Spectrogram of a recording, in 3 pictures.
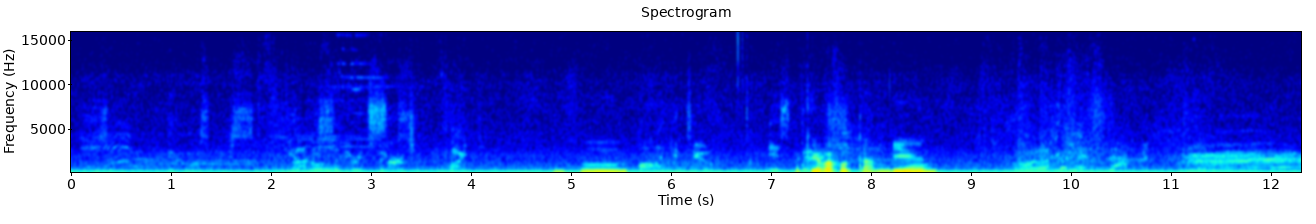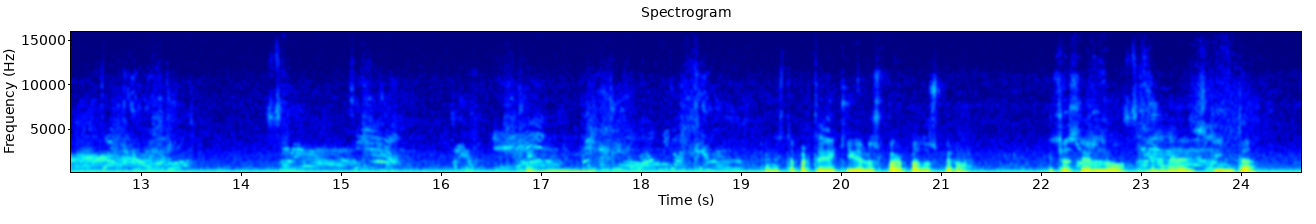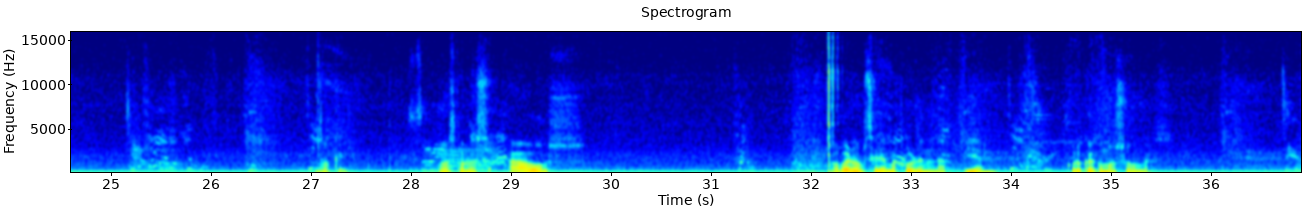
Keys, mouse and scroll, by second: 0.8 ctrl+z, 1.4-3.2 drag, 9.0-14.2 drag, 33.9 click.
